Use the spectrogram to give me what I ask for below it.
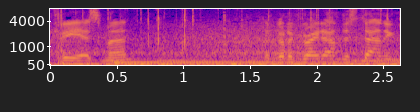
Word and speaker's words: Griezmann: So he talks to his dog in Spanish and dreams in Spanish, so I think we can pronounce his name the Spanish way, Griezmann.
